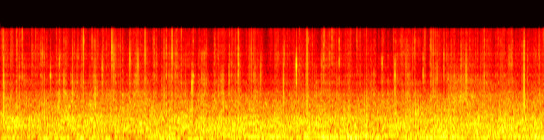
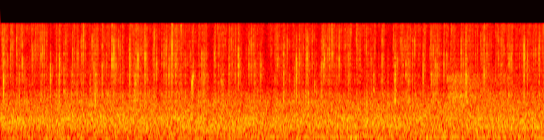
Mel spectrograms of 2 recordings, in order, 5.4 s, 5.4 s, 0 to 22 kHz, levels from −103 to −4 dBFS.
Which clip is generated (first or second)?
first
